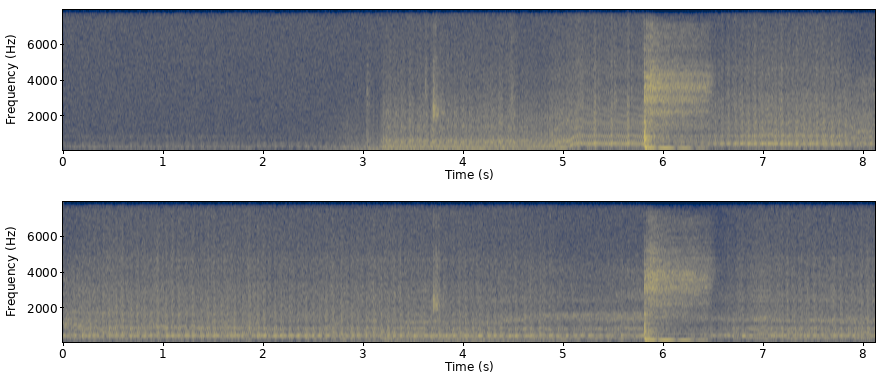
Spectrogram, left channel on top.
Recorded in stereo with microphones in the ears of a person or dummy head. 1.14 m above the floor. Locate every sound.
3.7 s a finger snap: 10° left (ahead or behind), 8.5 m
5.8 s a snare drum: 30° left (ahead or behind), 3.5 m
